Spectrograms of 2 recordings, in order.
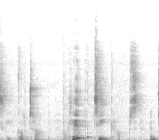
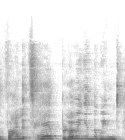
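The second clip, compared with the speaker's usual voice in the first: plain reading voice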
